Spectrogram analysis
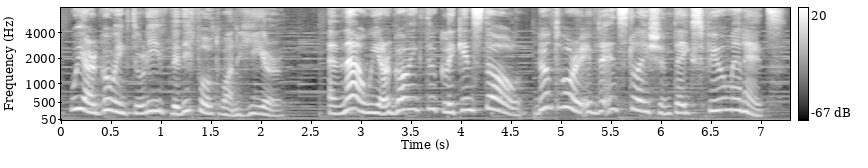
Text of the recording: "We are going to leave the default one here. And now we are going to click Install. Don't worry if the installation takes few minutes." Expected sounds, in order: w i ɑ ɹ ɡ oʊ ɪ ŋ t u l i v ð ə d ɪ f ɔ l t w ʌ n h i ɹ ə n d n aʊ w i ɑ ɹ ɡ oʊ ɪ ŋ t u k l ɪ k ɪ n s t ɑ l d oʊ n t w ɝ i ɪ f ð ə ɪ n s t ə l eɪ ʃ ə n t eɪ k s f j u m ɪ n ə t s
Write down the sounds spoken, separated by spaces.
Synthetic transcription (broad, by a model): w i ɑ ɹ ɡ oʊ ɪ ŋ t u l i v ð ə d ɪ f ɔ l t w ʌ n h i ɹ ə n d n aʊ w i ɑ ɹ ɡ oʊ ɪ ŋ t u k l ɪ k ɪ n s t ɑ l d oʊ n t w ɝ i ɪ f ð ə ɪ n s t ə l eɪ ʃ ə n t eɪ k s f j u m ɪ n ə t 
